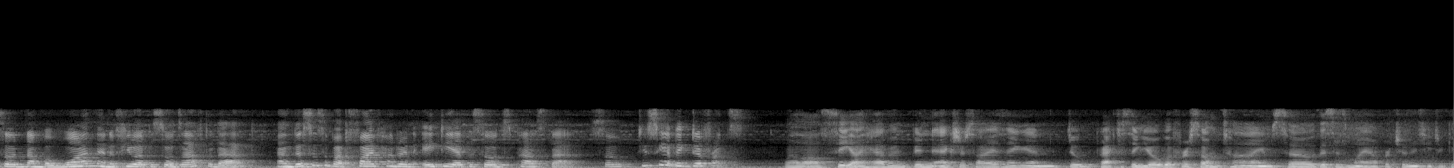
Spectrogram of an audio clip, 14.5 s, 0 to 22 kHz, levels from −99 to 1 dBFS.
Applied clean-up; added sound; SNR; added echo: none; none; none; reverberation time 0.5 s.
